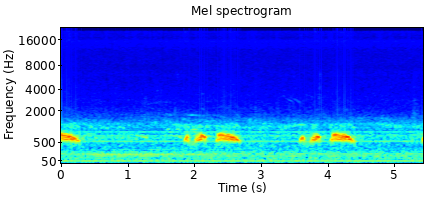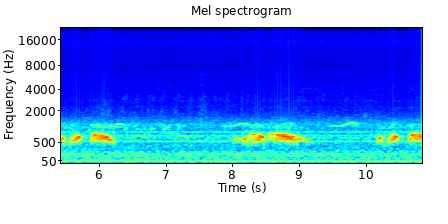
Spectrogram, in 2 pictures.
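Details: Decoy spotted dove calling to lure wild doves toward a trap. It repeats phrases of two or three low, mellow coos, each ending in a longer slurred note, about every two seconds, with faint background hum.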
